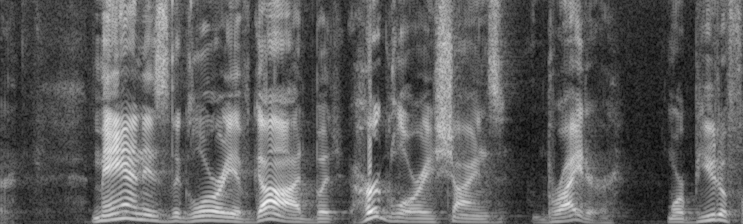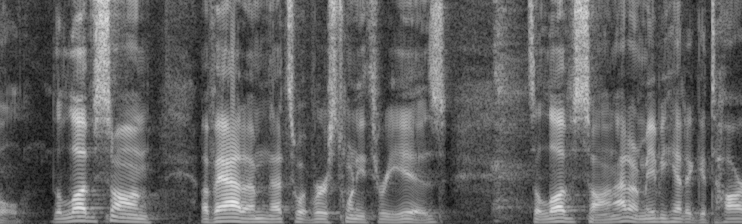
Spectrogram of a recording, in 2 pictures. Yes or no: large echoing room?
yes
